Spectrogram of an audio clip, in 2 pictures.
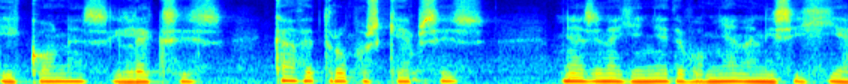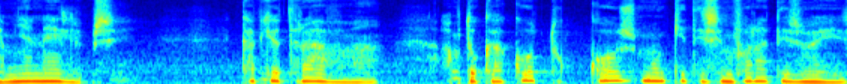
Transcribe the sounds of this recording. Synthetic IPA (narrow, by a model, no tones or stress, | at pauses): iːko̞ne̞sile̞ksis | kɐθe̞t̪ɾo̞po̞sce̞psis | mɲɐzinɐʝe̞ɲet̪eɐpo̞mɲɐnɐnisiçiɐmɲɐne̞lipsi̥ | kɐpço̞t̪ɾɐvmɐ | ɐpo̞̥t̪okɐko̞t̪u̥ko̞zmuce̞t̪isiɱfo̞ɾɐt̪izːo̞is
